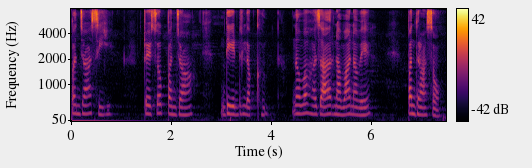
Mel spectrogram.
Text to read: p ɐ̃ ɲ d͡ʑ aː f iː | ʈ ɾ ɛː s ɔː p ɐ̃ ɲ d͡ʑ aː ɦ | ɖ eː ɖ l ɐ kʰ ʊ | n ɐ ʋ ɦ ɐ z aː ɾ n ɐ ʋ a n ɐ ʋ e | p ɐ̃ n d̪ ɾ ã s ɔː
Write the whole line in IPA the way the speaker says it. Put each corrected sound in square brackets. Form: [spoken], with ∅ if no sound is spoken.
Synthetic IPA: p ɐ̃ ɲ d͡ʑ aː [s] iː | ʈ ɾ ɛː s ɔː p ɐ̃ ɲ d͡ʑ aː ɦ | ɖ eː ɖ l ɐ kʰ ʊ | n ɐ ʋ ɦ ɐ z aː ɾ n ɐ ʋ a n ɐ ʋ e | p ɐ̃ n d̪ ɾ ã s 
